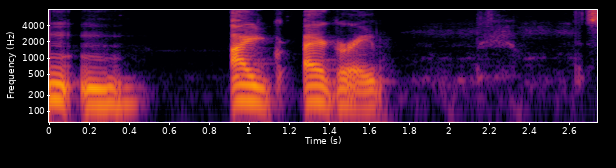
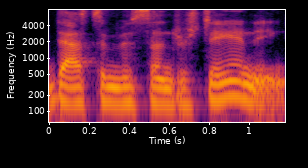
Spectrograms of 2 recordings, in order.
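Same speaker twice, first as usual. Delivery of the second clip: usual speaking voice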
